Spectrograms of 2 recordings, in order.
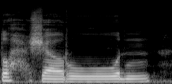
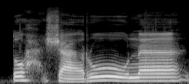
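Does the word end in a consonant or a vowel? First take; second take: consonant; vowel. First: The word ends on a bare n sound. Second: The word ends with a vowel after n. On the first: The reader stops at this word. The speaker calls it right. "huruf nun kita sukunkan" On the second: The reading carries on past the stop. The speaker calls it wrong. "Jangan dibaca tuhsyaruna"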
